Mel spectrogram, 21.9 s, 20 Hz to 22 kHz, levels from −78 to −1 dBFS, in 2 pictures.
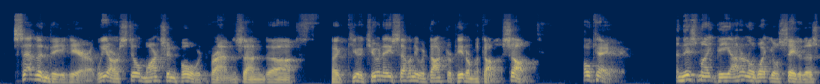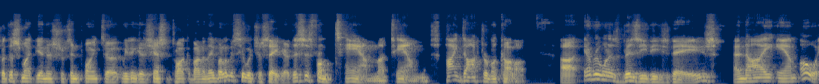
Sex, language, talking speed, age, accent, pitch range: male, English, 205 wpm, 60-79, American, 100-130 Hz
